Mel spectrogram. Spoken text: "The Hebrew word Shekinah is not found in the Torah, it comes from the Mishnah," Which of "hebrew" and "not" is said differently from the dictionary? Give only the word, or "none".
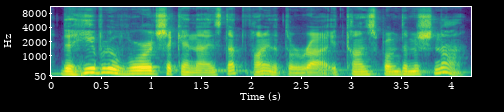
none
